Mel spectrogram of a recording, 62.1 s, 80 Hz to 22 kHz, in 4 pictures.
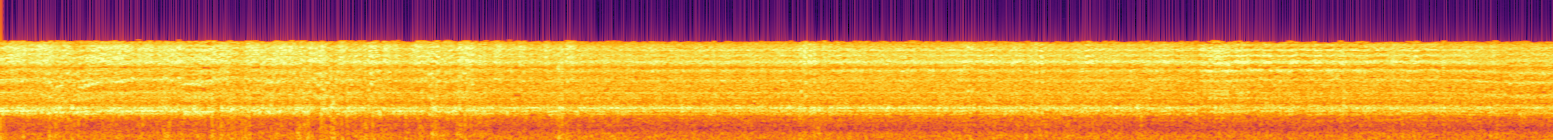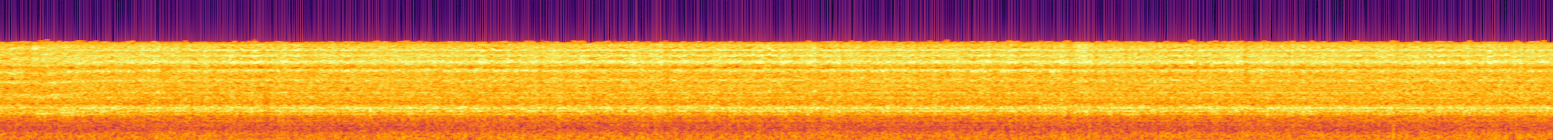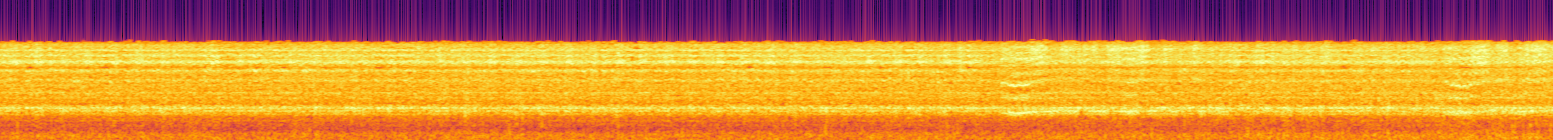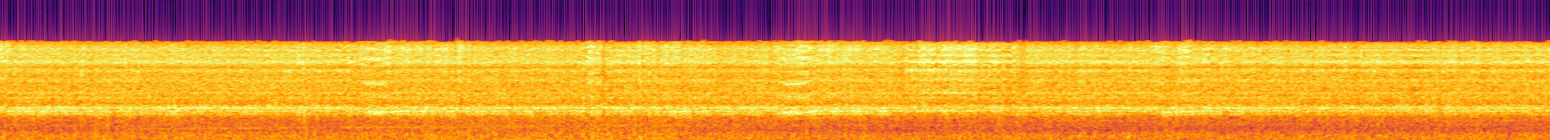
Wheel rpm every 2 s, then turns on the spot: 220, 230, 230, 230, 230, 230, 230, 220, 230, 230, 230, 230, 230, 240, 240, 230, 230, 240, 230, 230, 230, 230, 230, 230, 230, 230, 230, 230, 230, 230, 230.
none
